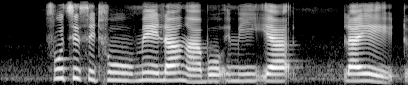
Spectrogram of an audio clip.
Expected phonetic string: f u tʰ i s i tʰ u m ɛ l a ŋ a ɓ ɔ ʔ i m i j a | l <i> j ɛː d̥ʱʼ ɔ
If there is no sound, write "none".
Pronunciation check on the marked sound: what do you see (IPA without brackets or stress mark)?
a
